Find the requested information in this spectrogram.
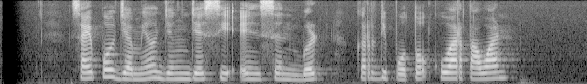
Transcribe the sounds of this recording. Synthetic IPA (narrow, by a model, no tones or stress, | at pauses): sajpəld͡ʒamɪld͡ʒɨŋd͡ʒɛsiʔɛnsənbərd̚ | kɨrdipɔt̪ɔkuwart̪awan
